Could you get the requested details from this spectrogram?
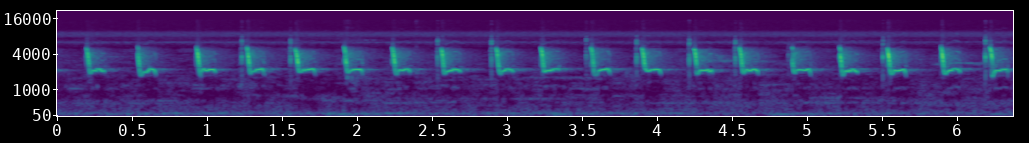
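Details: Steady, unbroken series of about twenty bright chipping notes from an actively singing Yellow-bellied prinia. Each note drops quickly in pitch and trails into a brief level tone, repeated roughly three times a second.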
